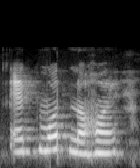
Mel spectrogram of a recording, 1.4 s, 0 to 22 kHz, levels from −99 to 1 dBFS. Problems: none marked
